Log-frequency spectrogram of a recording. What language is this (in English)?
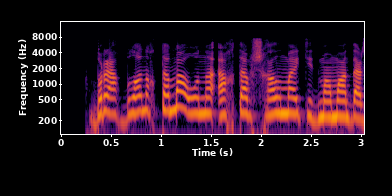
Kazakh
